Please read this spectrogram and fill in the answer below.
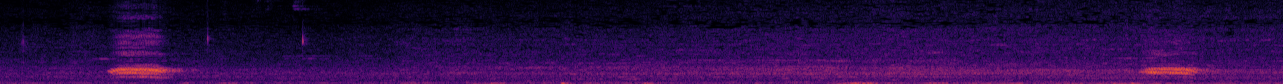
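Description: Crow cawing twice: two short calls about five seconds apart.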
